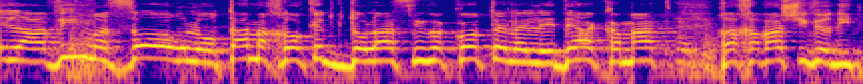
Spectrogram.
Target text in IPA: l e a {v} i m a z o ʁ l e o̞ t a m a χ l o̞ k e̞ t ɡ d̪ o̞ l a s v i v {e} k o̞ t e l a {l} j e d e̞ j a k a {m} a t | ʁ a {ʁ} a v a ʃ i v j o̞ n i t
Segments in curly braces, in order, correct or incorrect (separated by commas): correct, incorrect, correct, correct, incorrect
